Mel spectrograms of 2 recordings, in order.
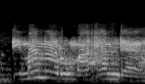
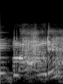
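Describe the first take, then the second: First: "Di mana rumah Anda?" asked with a falling tune on "mana"; question with question word. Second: "Rumah Anda?" with the pitch rising on "Anda"; question by intonation only. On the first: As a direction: ask it plainly, letting "mana" carry the question. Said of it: "itu ada kata tanyanya". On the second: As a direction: lift "Anda" at the end to make it a question. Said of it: "kalau dengan intonasi saja". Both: Shown as a demonstration.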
